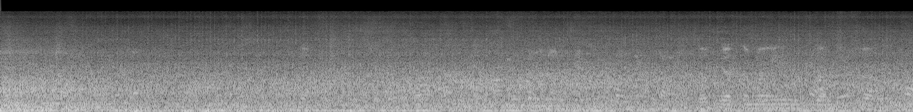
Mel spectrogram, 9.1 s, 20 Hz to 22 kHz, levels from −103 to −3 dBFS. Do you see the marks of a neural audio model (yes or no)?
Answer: yes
